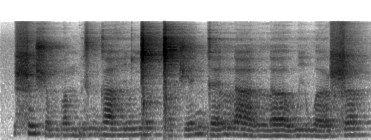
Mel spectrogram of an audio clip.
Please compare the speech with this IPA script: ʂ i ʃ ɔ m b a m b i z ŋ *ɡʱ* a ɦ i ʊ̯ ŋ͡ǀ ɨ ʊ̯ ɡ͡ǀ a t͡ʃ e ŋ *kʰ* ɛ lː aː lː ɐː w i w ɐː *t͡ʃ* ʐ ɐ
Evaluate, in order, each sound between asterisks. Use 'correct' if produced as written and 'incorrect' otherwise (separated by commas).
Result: incorrect, incorrect, incorrect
